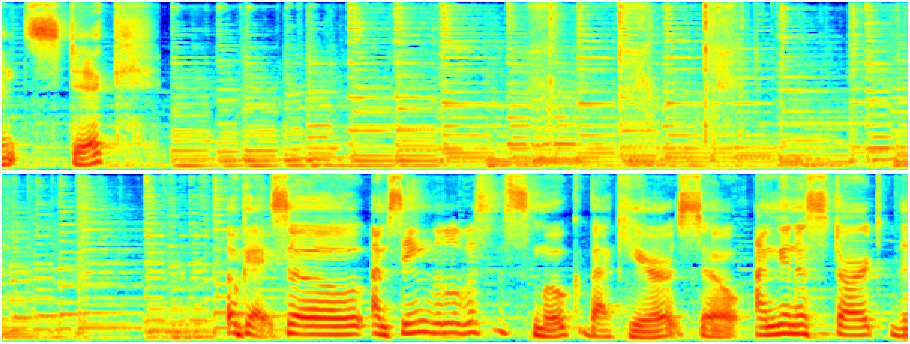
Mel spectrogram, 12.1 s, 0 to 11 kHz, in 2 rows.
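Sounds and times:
plucked string music: 0:01.2 - 0:12.0.

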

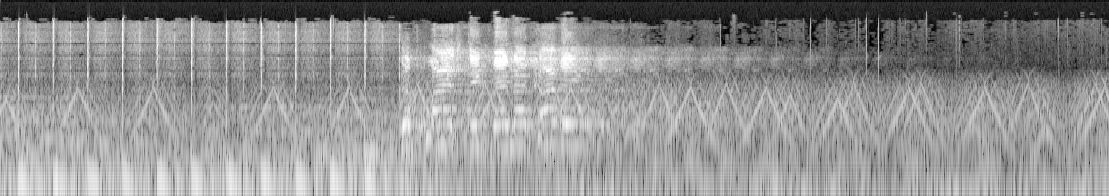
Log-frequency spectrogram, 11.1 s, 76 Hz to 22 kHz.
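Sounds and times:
drum-machine kick: 0:00.0 - 0:04.6
hardcore techno music: 0:00.0 - 0:09.3
gliding synth line: 0:00.0 - 0:11.0.

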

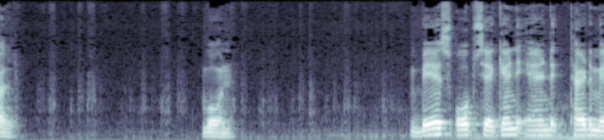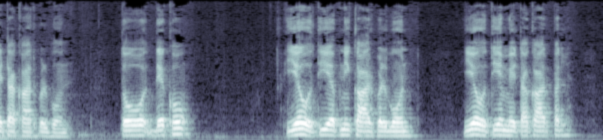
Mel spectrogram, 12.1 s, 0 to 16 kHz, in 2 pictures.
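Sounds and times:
pen scratching on paper: 0:00.1 - 0:04.6.

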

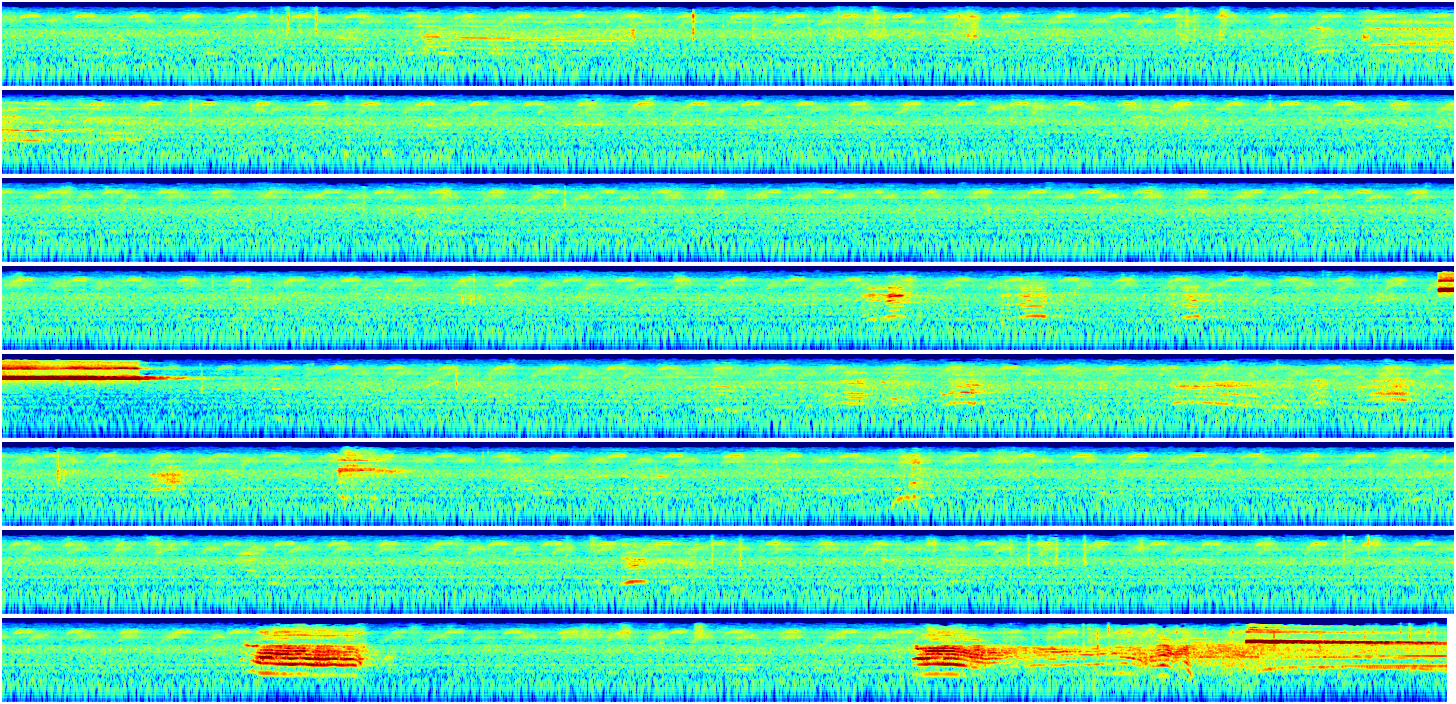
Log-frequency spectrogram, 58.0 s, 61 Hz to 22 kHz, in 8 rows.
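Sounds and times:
crowd murmur: 0:00.0 - 0:29.0, 0:29.7 - 0:58.0
voices calling out: 0:00.0 - 0:58.0
referee's whistle blast: 0:28.9 - 0:30.2, 0:56.9 - 0:58.0.

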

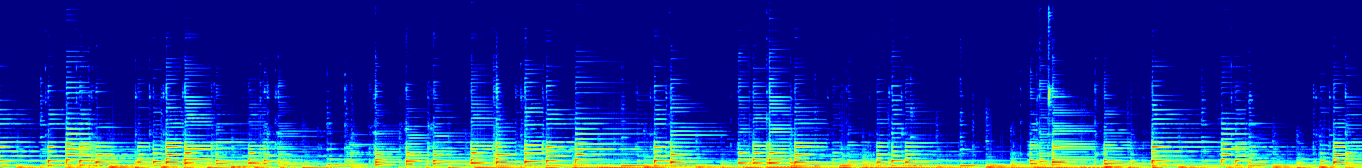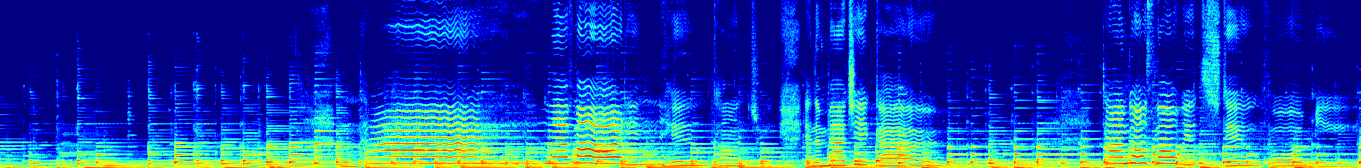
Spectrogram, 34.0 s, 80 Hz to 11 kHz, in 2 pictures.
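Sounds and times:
banjo picking quick runs: 0:00.0 - 0:34.0
plucked cello bass line: 0:00.0 - 0:34.0
woman singing: 0:21.0 - 0:28.9, 0:30.8 - 0:34.0.

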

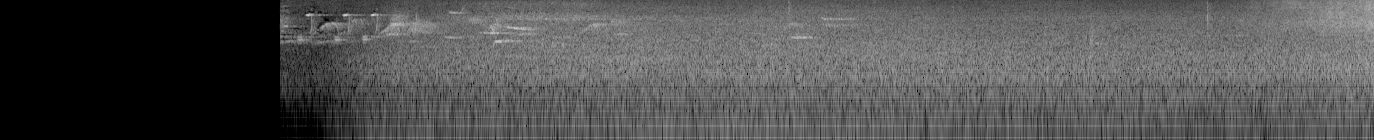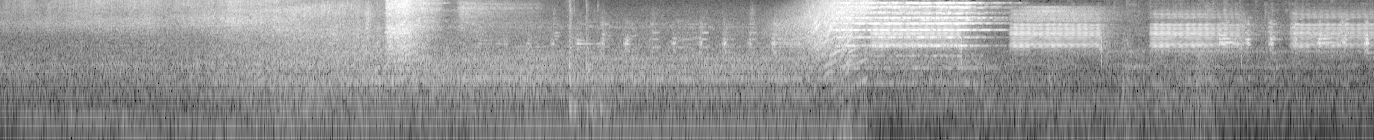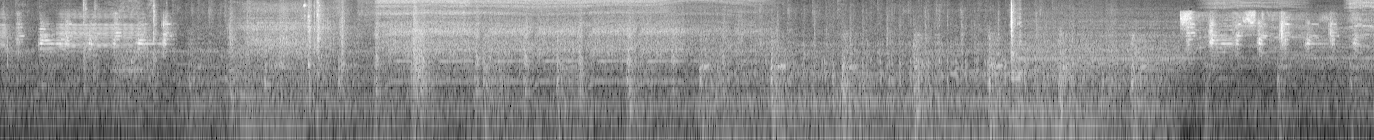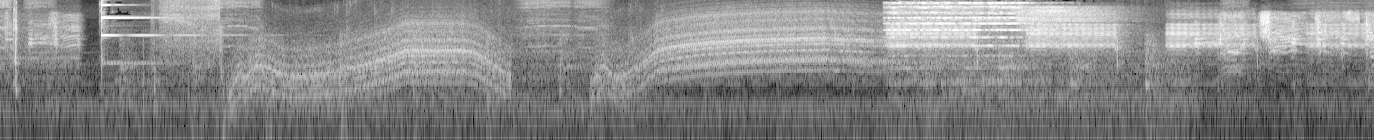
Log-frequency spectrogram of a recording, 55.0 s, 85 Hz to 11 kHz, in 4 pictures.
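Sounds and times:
engine hum: 0:11.3 - 0:54.9
electronic beeps and tones: 0:19.6 - 0:29.1, 0:50.1 - 0:54.9.

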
